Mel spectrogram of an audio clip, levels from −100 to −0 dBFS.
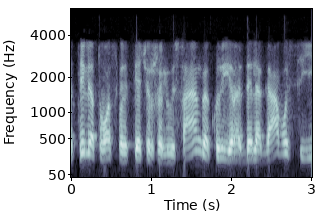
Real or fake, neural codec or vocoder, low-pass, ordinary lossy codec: real; none; 5.4 kHz; MP3, 48 kbps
